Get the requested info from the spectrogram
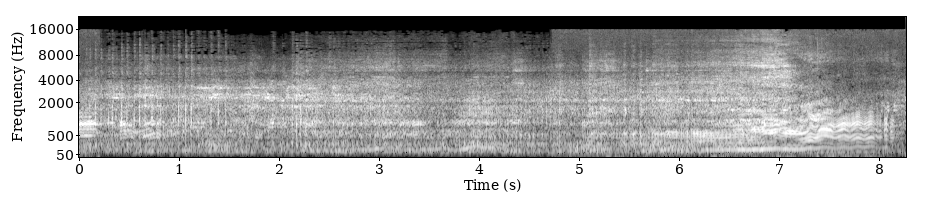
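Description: Classic motocross motorcycles racing, engines revving with the pitch rising and falling as the throttle is worked. Near the end a bike revs harder in a quick wavering climb.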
